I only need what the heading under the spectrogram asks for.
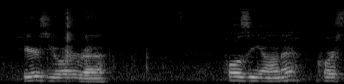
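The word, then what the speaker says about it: Hosianna: Here's your Hosiana. Of course, the S is pronounced like a Z, and A always says a sound, so it's an O says O, so it's Hosiana.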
